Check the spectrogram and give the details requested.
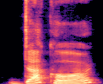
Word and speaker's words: d'accord: D'accord, d'accord. And again, that D is silent at the end.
